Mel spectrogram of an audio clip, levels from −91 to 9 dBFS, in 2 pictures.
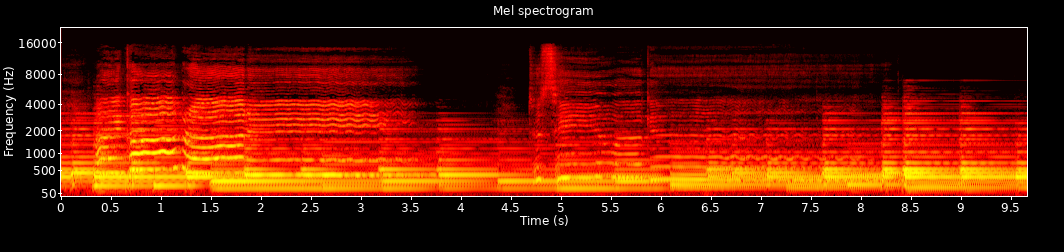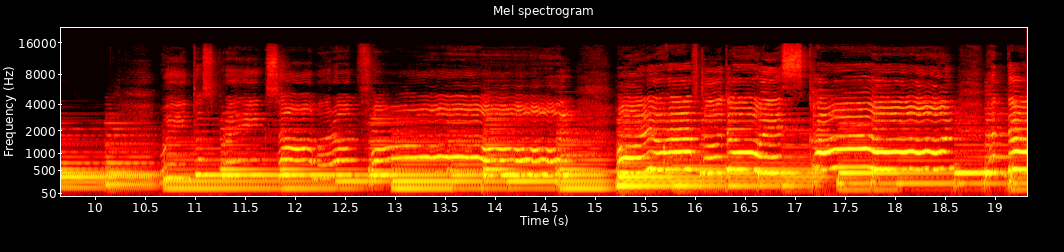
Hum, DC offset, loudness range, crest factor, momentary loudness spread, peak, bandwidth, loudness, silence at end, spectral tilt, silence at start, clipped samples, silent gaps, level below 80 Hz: none; under 0.1%; 10 LU; 16 dB; 11 LU; -2 dBFS; 15.5 kHz; -18 LUFS; 0 s; -6 dB/octave; 0 s; under 0.1%; none; -62 dBFS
